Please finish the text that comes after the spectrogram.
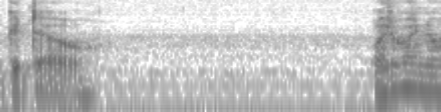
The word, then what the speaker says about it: Godot: I actually know what the name, how to pronounce the name Godot.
